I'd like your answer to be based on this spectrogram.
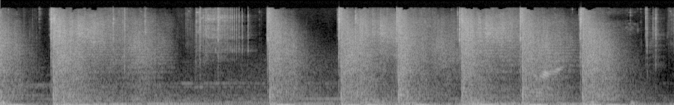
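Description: Bursts of video-game gunfire in Borderlands during a fight with skags, several sharp volleys starting abruptly and trailing off, separated by short quieter gaps.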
